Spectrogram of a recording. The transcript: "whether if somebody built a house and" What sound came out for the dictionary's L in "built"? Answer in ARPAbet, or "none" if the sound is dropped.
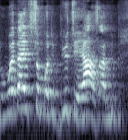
none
